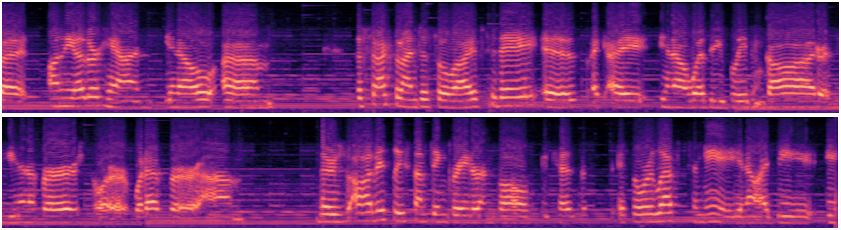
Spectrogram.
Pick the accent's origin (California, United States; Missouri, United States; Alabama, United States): California, United States; Temecula; I am from Temecula, California.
